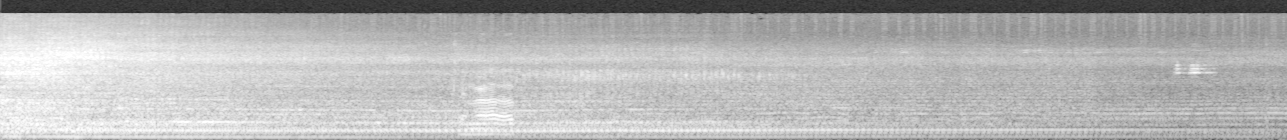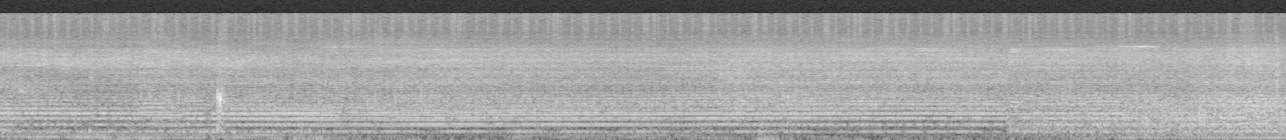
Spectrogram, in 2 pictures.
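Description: A vintage open-top car's engine passing close at the start, then fading steadily over about ten seconds as it drives away, leaving a fainter steady hum.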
